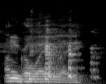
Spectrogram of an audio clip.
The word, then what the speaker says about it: Uiagalelei: And if you're going to say it as Ron says it, you got to say it correctly. Uiagalelei. I think you just called him Ugly Lady. You're removing syllables every time you say it.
